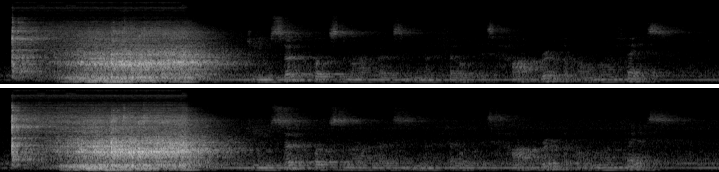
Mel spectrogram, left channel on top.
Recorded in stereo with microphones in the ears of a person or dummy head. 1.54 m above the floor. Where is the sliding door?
50° right (ahead or behind), 3 m.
